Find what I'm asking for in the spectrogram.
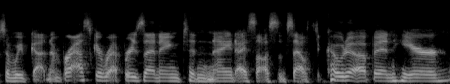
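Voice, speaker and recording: With vocal fry and a very deep, low pitch, a woman speaks in an American accent at a moderate pace on a very clean recording with a silent background. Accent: Central New York, coming back. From Central New York. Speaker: co-host reading viewer comments. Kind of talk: live-streamed casual chat show. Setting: live stream. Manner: animated.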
